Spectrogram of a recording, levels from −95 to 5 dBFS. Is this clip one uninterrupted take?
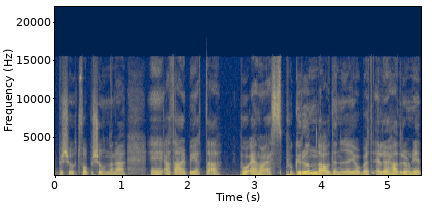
yes; 0 cuts

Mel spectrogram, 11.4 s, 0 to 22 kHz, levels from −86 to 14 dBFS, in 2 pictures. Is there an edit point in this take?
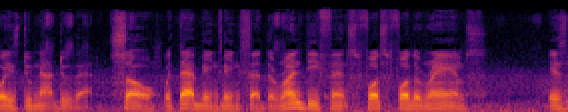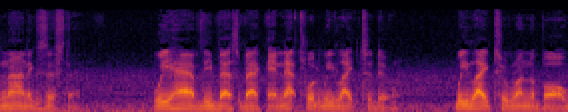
yes; 5 cuts; at 1.0 s, 2.2 s, 3.8 s, 7.1 s, 8.3 s

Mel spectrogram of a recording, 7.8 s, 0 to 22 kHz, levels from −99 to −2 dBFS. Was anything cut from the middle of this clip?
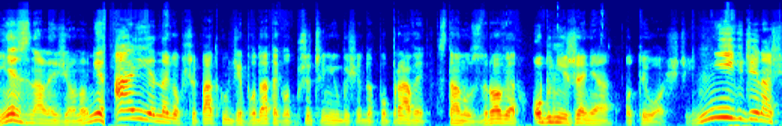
yes; 4 cuts; at 1.0 s, 2.9 s, 4.3 s, 5.2 s

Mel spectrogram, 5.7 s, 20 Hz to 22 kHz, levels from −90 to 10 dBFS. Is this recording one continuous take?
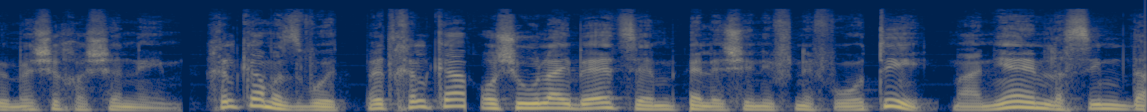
no; 5 cuts; at 1.0 s, 1.7 s, 2.3 s, 3.5 s, 4.7 s

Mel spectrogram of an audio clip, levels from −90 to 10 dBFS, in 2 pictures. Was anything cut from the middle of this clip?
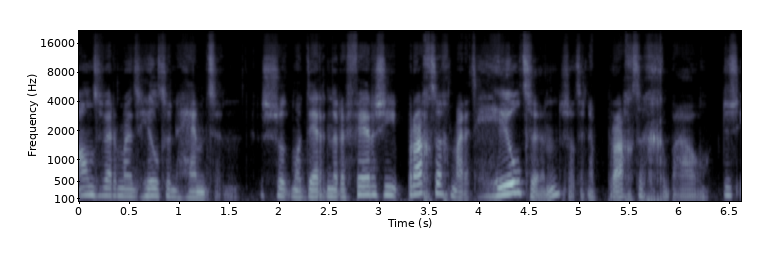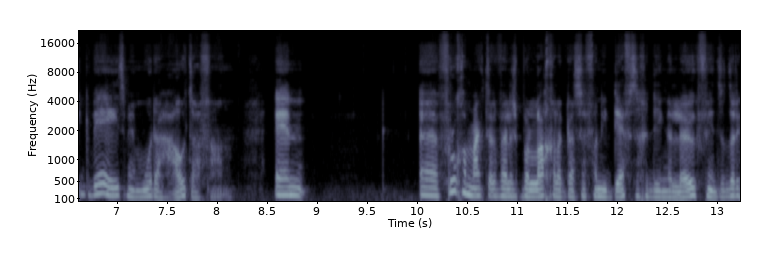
yes; 2 cuts; at 1.8 s, 8.4 s

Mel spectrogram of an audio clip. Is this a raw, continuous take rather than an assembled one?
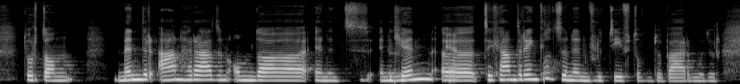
no; 2 cuts; at 3.9 s, 5.4 s

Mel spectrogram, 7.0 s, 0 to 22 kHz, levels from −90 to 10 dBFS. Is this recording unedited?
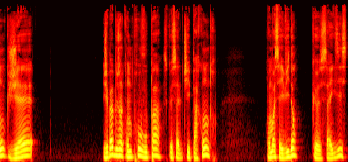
yes; 0 cuts

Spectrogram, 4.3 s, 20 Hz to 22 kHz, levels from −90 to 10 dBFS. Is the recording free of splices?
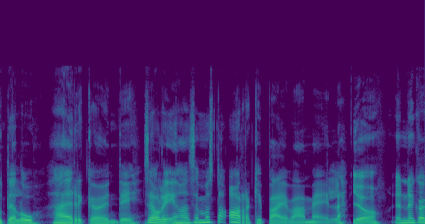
no; 1 cut; at 1.5 s

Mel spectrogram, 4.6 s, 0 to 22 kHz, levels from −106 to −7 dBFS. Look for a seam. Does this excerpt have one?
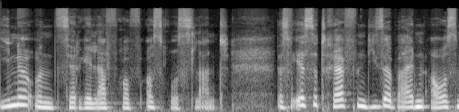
yes; 1 cut; at 2.9 s

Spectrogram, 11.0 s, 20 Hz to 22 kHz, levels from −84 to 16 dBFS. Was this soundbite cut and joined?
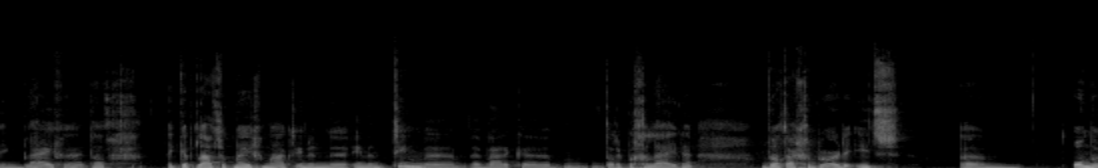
no; 0 cuts

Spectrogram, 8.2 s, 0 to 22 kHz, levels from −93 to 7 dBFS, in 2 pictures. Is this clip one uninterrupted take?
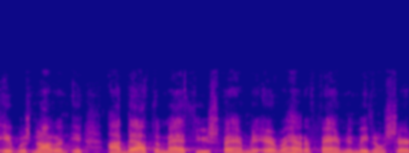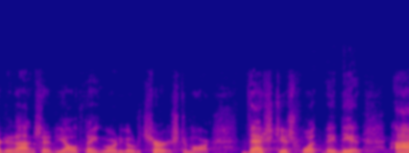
yes; 0 cuts

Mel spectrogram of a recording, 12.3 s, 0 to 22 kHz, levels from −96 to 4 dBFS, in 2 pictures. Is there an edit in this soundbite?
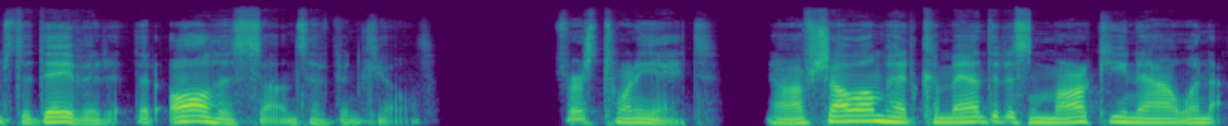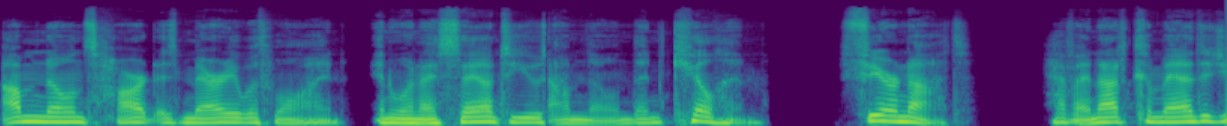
yes; 4 cuts; at 3.7 s, 5.2 s, 7.9 s, 8.9 s

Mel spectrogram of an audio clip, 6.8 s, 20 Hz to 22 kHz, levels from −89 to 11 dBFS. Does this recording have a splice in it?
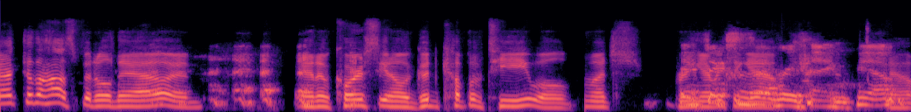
yes; 1 cut; at 4.4 s

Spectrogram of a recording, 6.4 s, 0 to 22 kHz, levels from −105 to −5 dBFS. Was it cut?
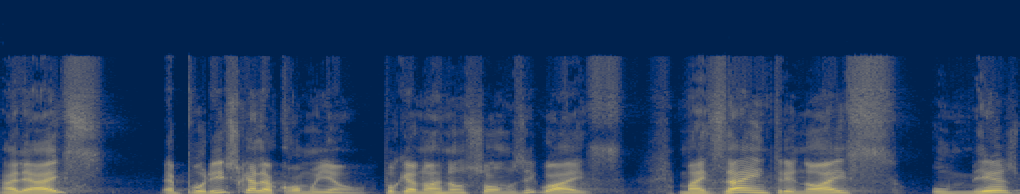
yes; 1 cut; at 2.3 s

